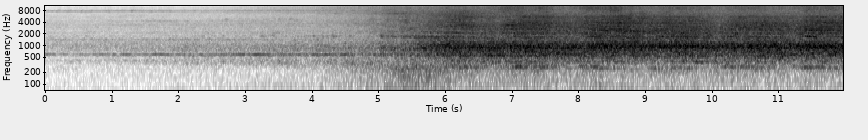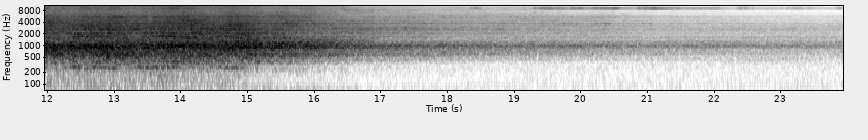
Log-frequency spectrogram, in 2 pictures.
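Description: Passenger train hauled by an EL18 electric locomotive passing on the rails: the rolling noise builds over a few seconds, stays loud with a regular beat of wheels for about ten seconds, then fades as the train moves away.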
